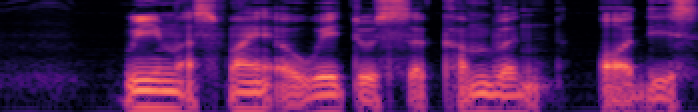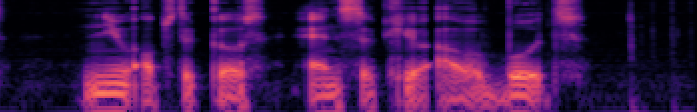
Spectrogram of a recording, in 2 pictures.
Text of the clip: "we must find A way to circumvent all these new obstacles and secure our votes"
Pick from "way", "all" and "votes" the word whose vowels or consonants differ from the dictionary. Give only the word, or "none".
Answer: votes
